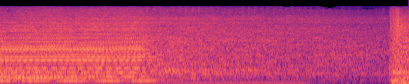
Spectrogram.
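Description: Trailer soundtrack: a deep, horn-like held chord fades out under a second in over a wash of road noise, and a low boom hits at the very end as the title appears.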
